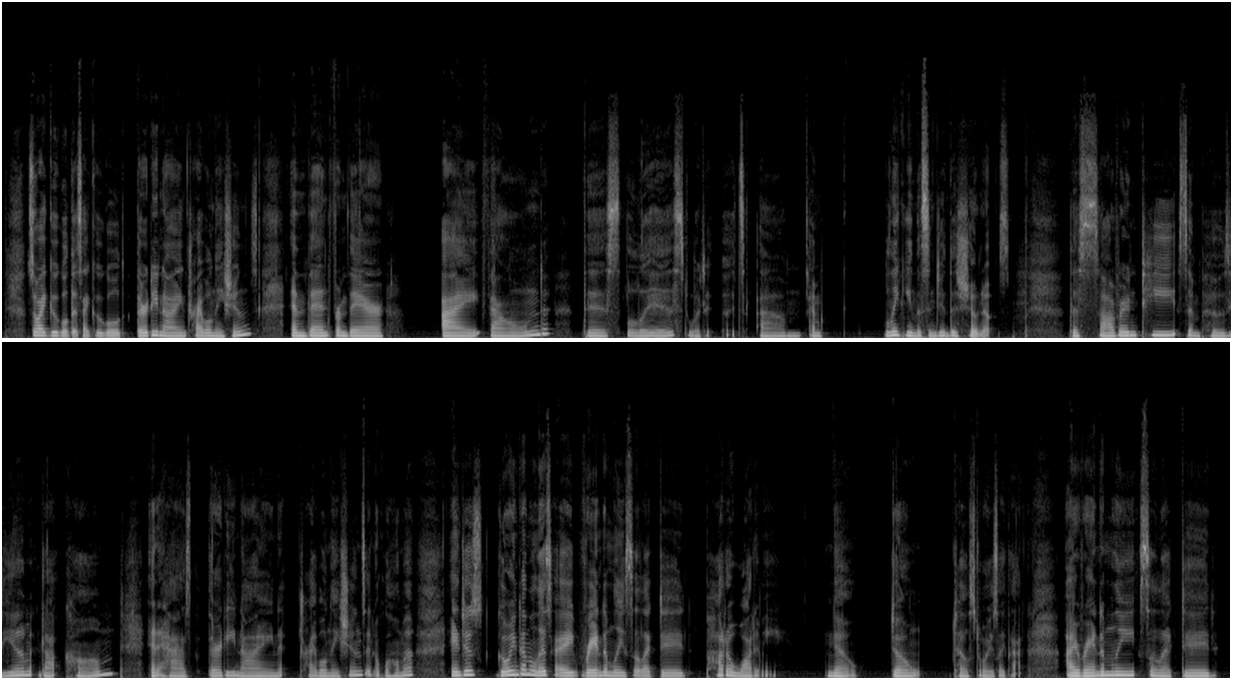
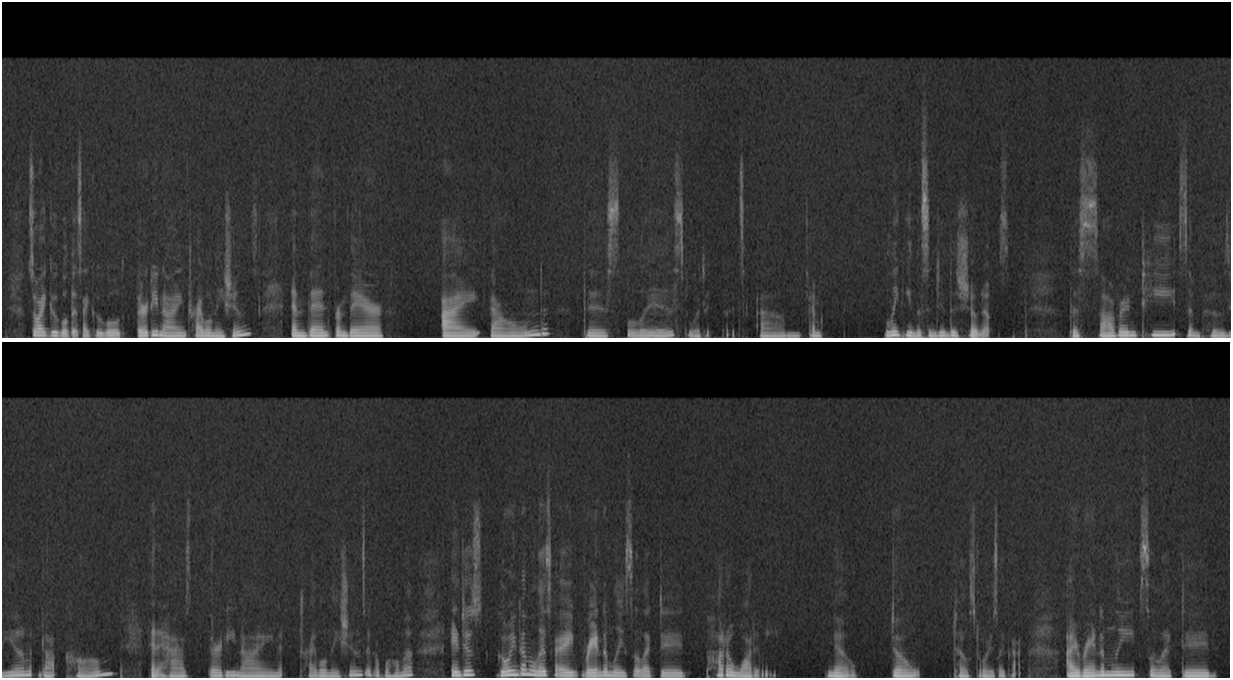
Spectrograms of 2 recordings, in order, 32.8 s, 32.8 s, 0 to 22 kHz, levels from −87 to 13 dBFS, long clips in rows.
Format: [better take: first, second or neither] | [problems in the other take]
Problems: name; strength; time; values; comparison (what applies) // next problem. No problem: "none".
first | hiss; noticeable; throughout; 20 dB below the speech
